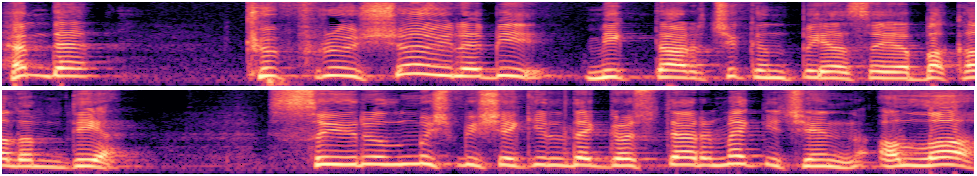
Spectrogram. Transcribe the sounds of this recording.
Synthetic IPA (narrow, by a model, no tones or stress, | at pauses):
hæmd̪ɛ | cʰyfɾyʃøjlʲɛbimik̚t̪aɾt͡ʃʰɯkɯn̚pɯjasajabakʰalˠɯmd̪ijɛ | sɯjɾɯlˠmɯʃbiʃecilʲd̪ɛɟøst̪ʰæɾmɛcit͡ʃʰinɑlˠːɑh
